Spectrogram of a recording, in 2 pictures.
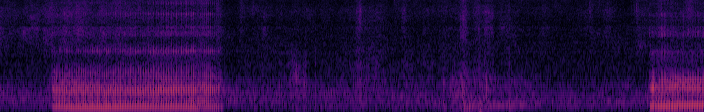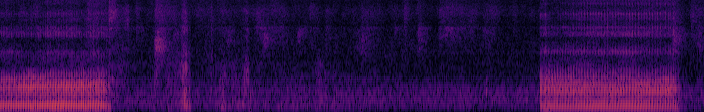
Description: My dogs name is piki, he is a Pekingese and missing an eye. I love him to death but not his snores.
